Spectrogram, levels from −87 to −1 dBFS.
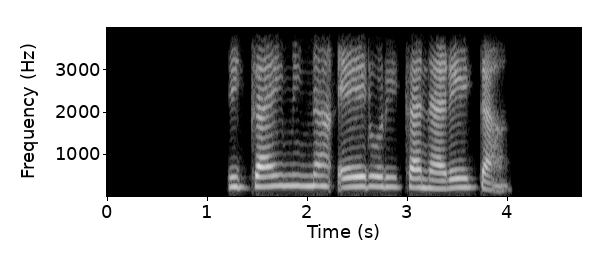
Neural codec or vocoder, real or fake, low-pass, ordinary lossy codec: codec, 16 kHz, 1 kbps, FunCodec, trained on LibriTTS, 50 frames a second; fake; 3.6 kHz; Opus, 16 kbps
